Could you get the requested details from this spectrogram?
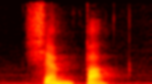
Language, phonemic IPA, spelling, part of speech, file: Swedish, /ˈɕɛm.pa/, kämpa, verb, Sv-kämpa.ogg
- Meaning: 1. to fight 2. to struggle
